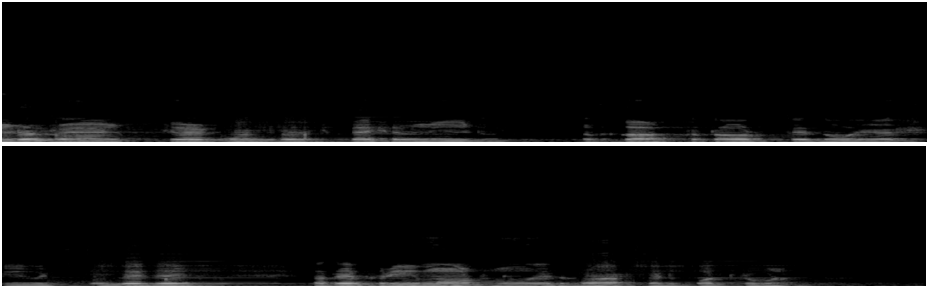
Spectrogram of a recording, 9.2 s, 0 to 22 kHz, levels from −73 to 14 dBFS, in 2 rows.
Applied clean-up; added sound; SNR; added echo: neural separator model SepFormer DNS4.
